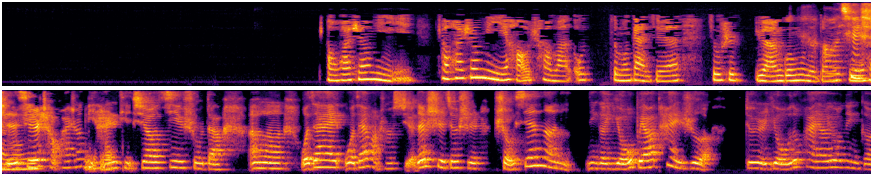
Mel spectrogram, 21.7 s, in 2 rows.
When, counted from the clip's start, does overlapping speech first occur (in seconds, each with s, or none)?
10.3 s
